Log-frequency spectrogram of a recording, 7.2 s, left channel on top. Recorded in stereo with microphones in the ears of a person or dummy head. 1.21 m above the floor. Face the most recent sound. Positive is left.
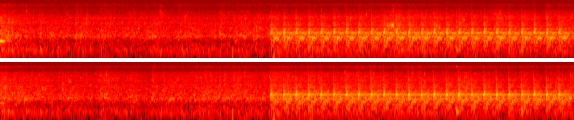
turn(degrees=-65)  # may be behind; listen again after turning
